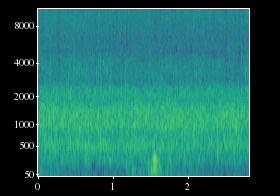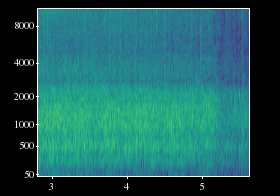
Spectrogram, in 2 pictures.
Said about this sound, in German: Ja, gebt doch der Listen auch einen Applaus.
